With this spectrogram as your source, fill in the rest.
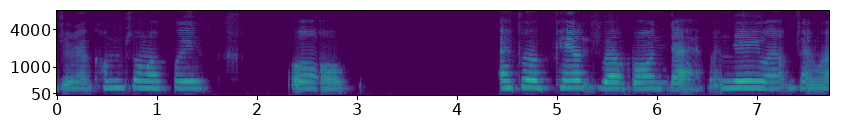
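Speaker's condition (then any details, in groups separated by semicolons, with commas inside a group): Cerebral palsy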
